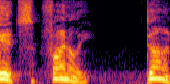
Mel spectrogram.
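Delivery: deep, dramatic reading voice. Giving a dramatic reading of a short forum post: deep dramatic voice. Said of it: "We can do a deep dramatic voice".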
